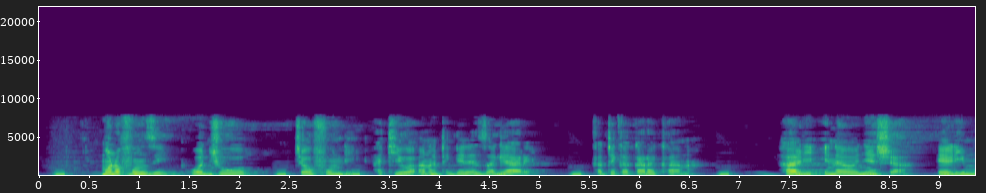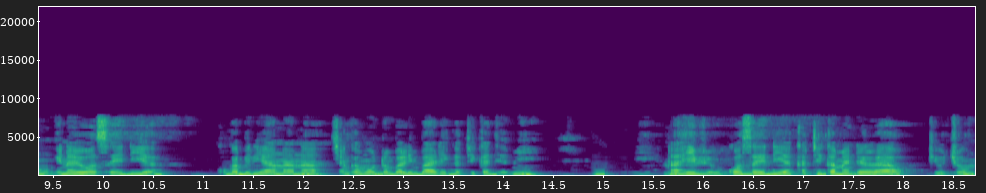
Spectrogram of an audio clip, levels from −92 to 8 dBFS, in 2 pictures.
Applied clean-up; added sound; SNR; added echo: classical method WPE with log-MMSE.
